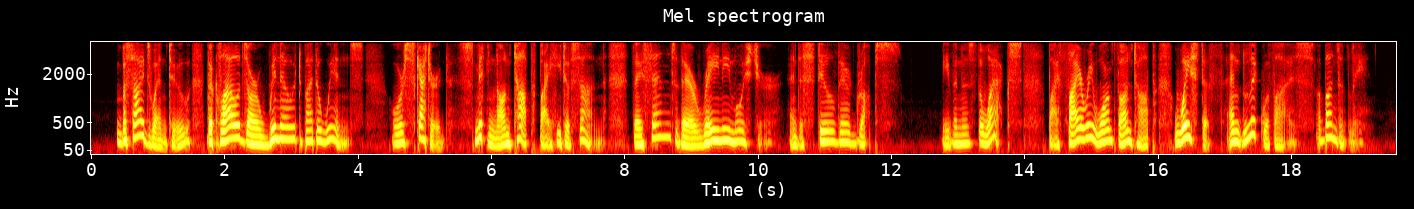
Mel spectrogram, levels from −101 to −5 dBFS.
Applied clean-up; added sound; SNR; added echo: none; none; none; none.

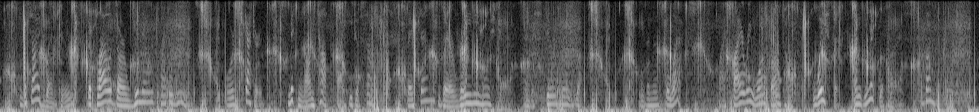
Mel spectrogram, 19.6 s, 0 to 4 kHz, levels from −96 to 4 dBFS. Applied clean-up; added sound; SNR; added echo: none; Chewing, mastication; -3 dB; none.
